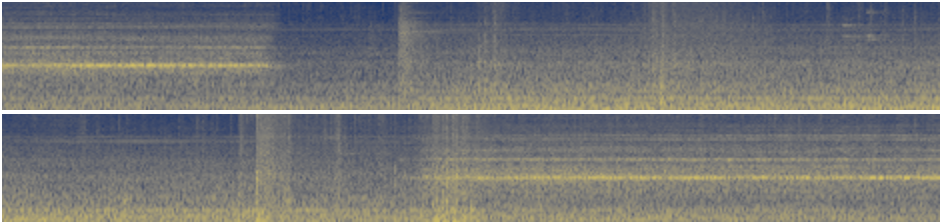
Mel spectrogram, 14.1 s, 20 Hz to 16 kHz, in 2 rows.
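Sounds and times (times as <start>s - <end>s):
lathe running: 0.0s - 2.2s, 9.9s - 14.0s
loud high squeal: 0.0s - 2.2s, 10.0s - 14.0s.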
